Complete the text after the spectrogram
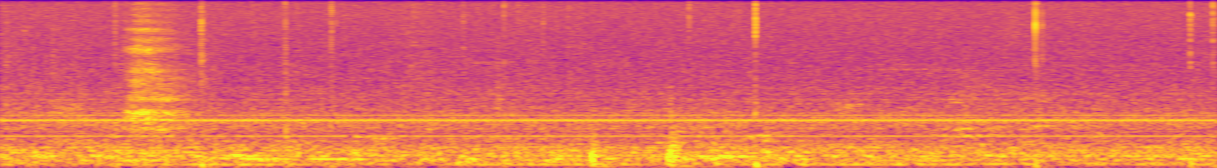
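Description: A young woman speaks softly and haltingly, close to a microphone.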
